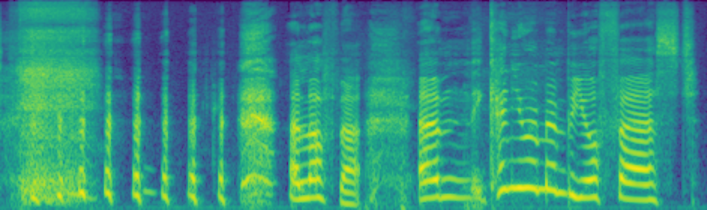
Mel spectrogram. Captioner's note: laughs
